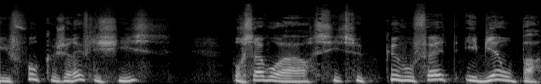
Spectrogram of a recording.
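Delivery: very slow, gentle, unhurried, weighed-out words. Recalling a man's reply when asked for an interview, imitating slow, soft speech. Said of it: "il m'a dit alors tout doucement".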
